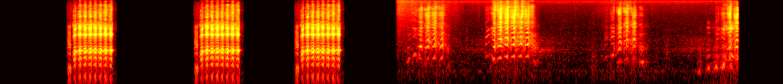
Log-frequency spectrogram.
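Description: Young goats bleating: three loud, wavering bleats in the first half, then four shorter, fainter bleats over a faint hiss.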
